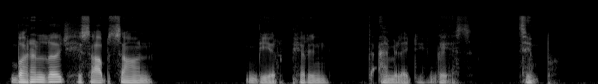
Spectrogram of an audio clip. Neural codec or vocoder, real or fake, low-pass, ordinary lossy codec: vocoder, 22.05 kHz, 80 mel bands, Vocos; fake; 9.9 kHz; none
